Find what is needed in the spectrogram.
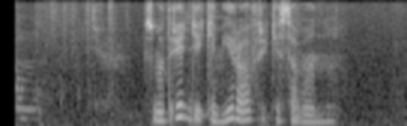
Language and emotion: Russian, sad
